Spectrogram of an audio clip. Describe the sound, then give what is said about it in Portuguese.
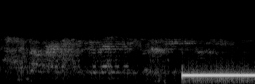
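A telephone ringback tone on an outgoing call: after a faint, muffled murmur, one steady, low-pitched tone starts abruptly near the end and holds loud to the close. “Tô ligando, tá tocando.”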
